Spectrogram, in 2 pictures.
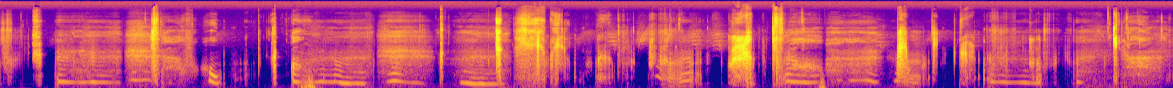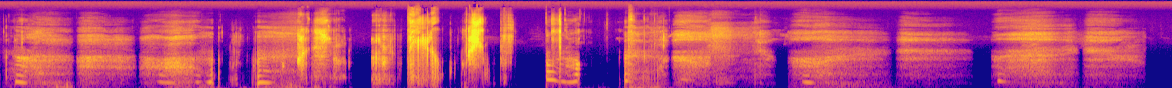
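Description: Wet licking of a listener's ear in ASMR, close mouth sounds in irregular bursts over a long stretch, with soft sighs and breaths between them.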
